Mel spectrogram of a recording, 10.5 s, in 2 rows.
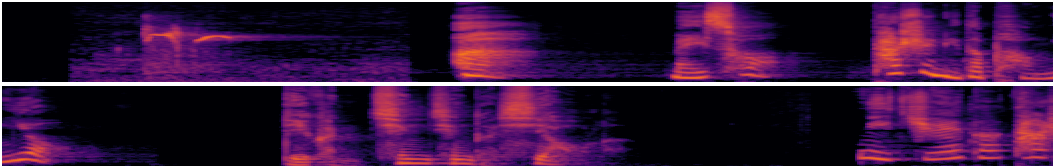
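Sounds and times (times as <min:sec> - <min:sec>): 
robin calling: 0:00.4 - 0:02.0
speech: 0:03.4 - 0:05.6, 0:06.7 - 0:08.2, 0:09.6 - 0:10.4.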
